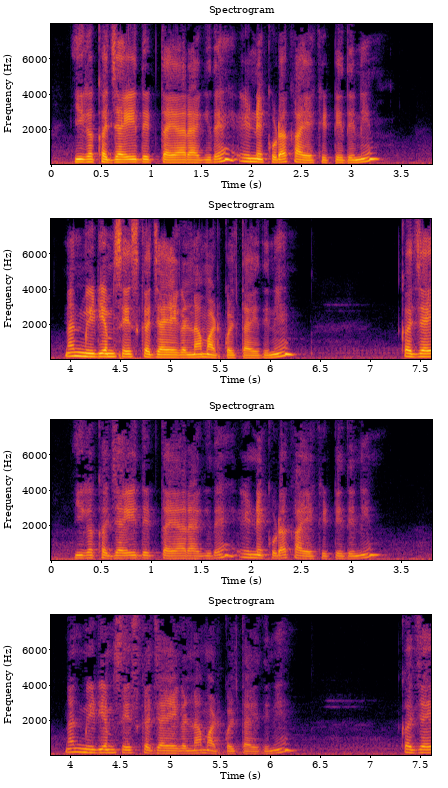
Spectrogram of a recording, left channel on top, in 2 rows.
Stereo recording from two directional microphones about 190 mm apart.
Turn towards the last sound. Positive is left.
turn(degrees=25)  # may be behind; listen again after turning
